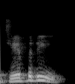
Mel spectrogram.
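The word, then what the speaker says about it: jeopardy: ये वर्ड है जियोपार्डी, पर इसका प्रोनाउंसिएशन होता है जेपरी, तो इसको जियो पार्डी करके लिख लिया।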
